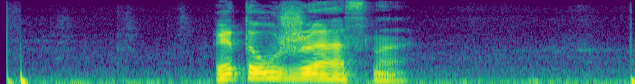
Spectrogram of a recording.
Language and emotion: Russian, angry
